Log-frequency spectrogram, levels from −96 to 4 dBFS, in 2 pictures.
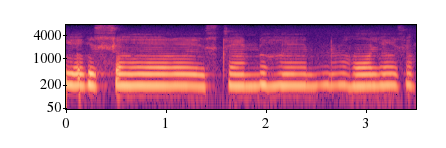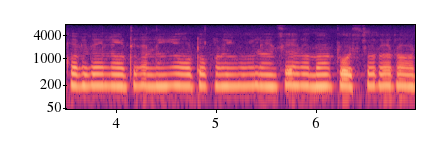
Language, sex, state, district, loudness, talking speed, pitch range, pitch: Hindi, female, Bihar, Patna, -17 LUFS, 180 wpm, 195-200 Hz, 200 Hz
